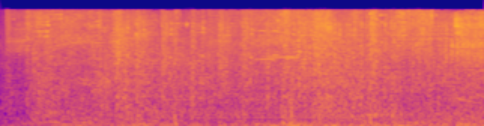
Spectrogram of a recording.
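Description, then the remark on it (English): A loud video game super-attack explosion, a thunder crash attack, roars for about three seconds: a deep booming rumble layered with harsh crackling noise that swells slightly toward the end, with no voices. “Oh, no, that thunder crash got me by only a hair.”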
